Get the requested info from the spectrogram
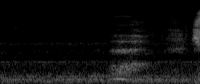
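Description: A woman's short, exasperated "ugh" about a second in, after a quiet moment; she starts speaking again right at the end.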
